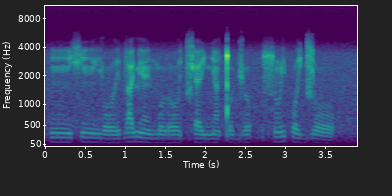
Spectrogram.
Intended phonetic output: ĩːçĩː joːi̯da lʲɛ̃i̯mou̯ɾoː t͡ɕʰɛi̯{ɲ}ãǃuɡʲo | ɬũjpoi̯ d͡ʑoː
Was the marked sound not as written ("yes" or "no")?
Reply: no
